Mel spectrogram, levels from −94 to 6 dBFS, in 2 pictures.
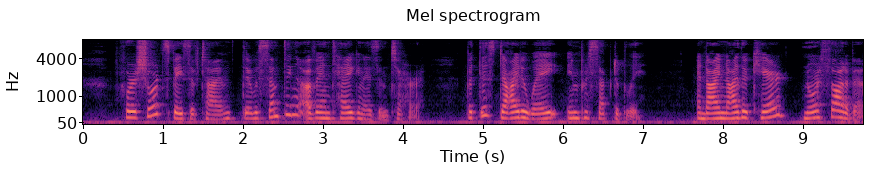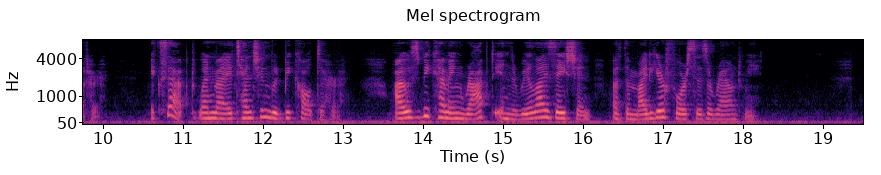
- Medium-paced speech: Yes, average, 150 wpm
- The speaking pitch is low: No, high, 205 Hz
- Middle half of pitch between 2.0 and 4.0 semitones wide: Yes, average, 3.4 semitones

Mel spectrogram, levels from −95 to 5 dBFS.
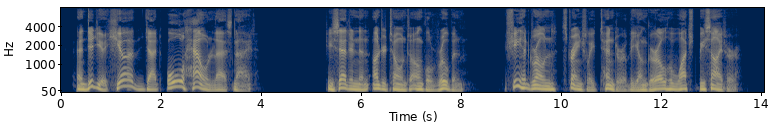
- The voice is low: Yes, low, 105 Hz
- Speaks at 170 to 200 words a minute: No, slow, 135 wpm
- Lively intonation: Yes, wide, 7.2 semitones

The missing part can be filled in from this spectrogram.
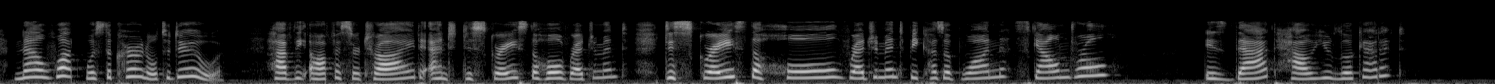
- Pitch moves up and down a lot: No, average, 3.8 semitones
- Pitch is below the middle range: No, very high, 295 Hz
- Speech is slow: Yes, slow, 125 wpm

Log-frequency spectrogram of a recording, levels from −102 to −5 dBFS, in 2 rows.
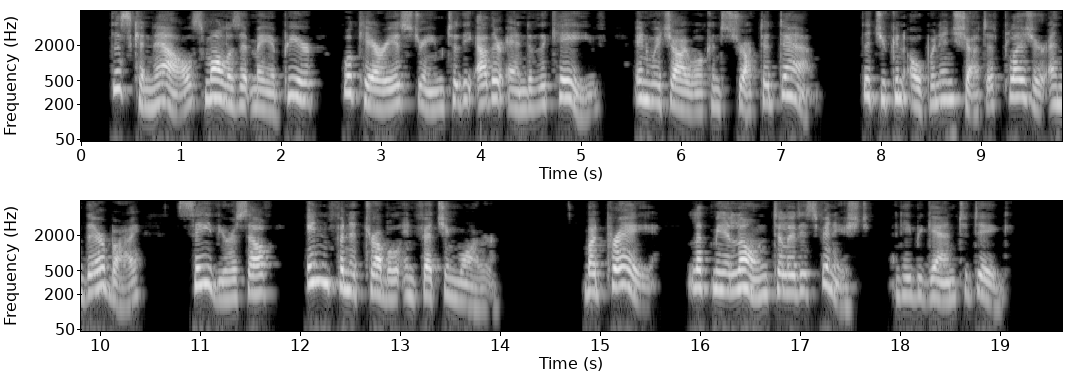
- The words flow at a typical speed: Yes, average, 170 wpm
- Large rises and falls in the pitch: Yes, wide, 5.8 semitones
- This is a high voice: Yes, high, 210 Hz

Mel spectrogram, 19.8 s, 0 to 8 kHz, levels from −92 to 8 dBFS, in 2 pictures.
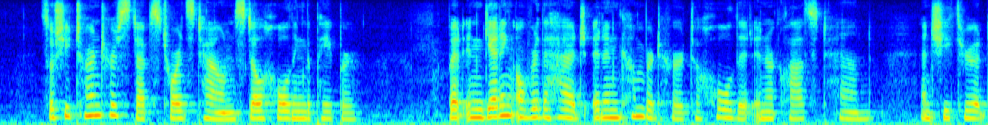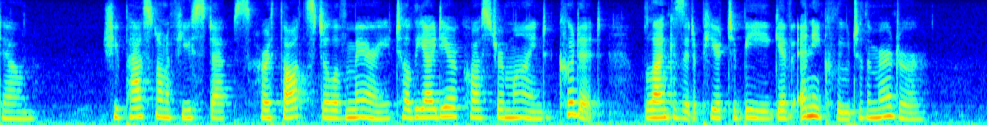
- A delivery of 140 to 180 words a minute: No, average, 190 wpm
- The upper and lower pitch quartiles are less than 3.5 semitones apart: Yes, narrow, 2.4 semitones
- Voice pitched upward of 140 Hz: Yes, medium, 185 Hz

